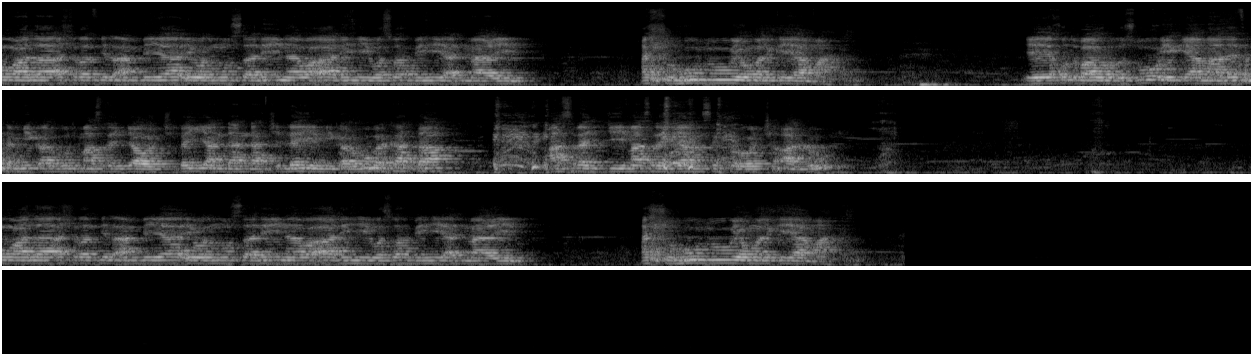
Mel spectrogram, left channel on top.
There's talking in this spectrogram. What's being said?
على أشرف الأنبياء والمرسلين وآله وصحبه أجمعين. الشهود يوم القيامة የኹጥባው ርዕሱ የቂያማ ዕለት ከሚቀርቡት ማስረጃዎች በእያንዳንዳችን ላይ የሚቀርቡ በርካታ ማስረጃ ምስክሮች አሉ።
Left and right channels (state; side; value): drops out; right; at 9.1 s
